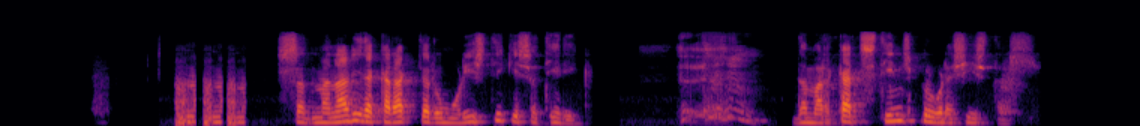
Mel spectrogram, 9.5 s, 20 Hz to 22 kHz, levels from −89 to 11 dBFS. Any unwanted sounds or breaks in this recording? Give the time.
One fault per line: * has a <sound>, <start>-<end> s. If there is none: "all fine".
* has a laugh, 1.5-2.0 s
* has a throat clearing, 5.3-6.4 s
